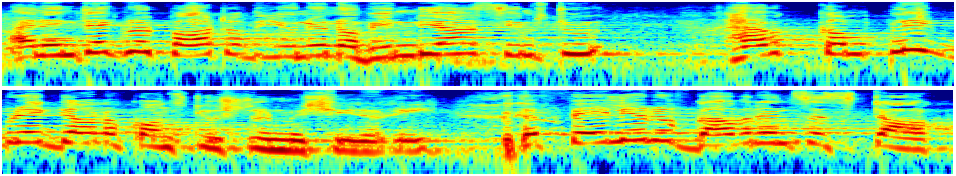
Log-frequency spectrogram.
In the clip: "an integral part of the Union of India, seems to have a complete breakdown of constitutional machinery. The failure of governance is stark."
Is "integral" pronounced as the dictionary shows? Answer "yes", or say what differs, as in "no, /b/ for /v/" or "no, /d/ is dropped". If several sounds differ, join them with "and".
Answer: yes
